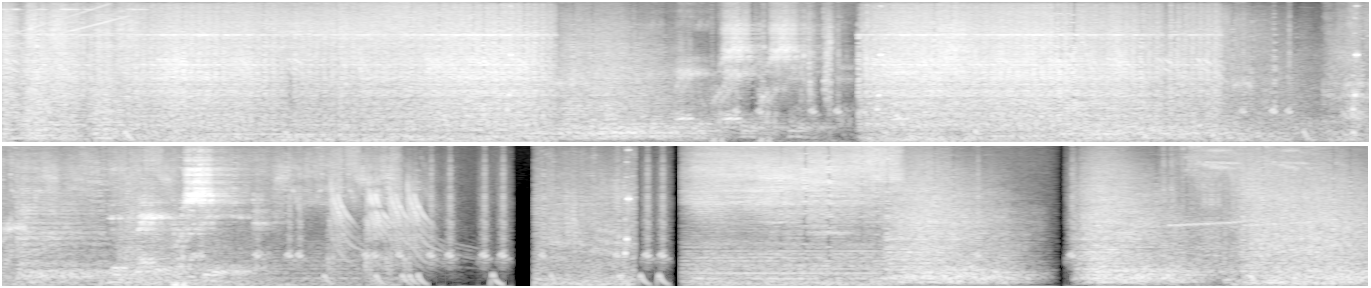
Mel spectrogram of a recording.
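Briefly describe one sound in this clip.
Fiery explosions burst with loud booms.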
